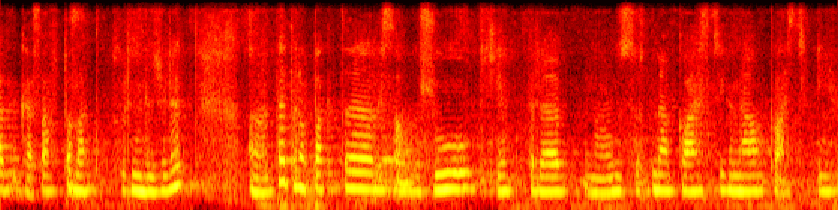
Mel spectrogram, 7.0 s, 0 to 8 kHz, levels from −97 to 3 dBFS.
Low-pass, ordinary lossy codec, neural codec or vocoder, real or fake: 7.2 kHz; Opus, 24 kbps; codec, 16 kHz, 1.1 kbps, Voila-Tokenizer; fake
